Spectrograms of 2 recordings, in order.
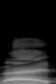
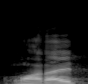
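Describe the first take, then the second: First: The w is silent. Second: The w is pronounced. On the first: The speaker calls it right. "এখানে ডাব্লিউ কোনো উচ্চারণ নেই" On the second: The speaker calls it wrong. "নয়"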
